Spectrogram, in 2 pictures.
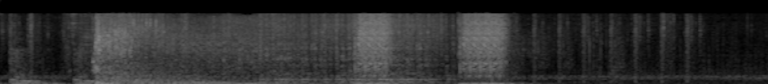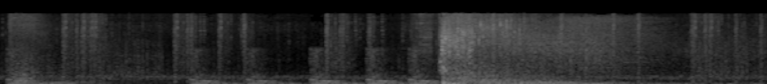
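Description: A magic blast whooshes and crackles.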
